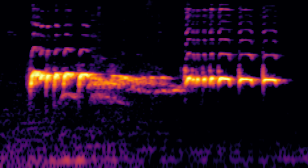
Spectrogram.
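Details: Local female zebra dove calling to a male, giving soft tremulous cooing notes that run into a long level purring phrase, followed by a series of short stuttered coos, with a low background hum.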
